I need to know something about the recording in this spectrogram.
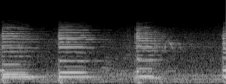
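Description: Acoustic guitar strings plucked three times, each note ringing out and fading before the next.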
